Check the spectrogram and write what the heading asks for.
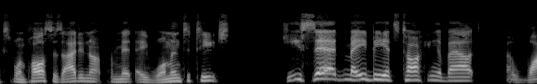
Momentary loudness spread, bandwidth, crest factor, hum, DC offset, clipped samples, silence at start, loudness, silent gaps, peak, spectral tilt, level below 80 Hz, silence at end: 15 LU; 11.5 kHz; 18 dB; none; under 0.1%; under 0.1%; 0.05 s; -26 LUFS; 2.44-2.81 s, 4.83-5.04 s; -8 dBFS; -4 dB/octave; -72 dBFS; 0 s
